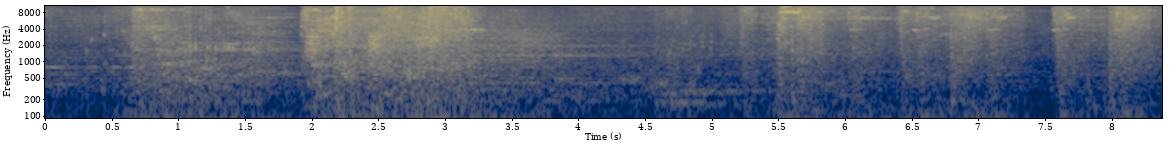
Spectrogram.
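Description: Magic spells whoosh and crash as figures fight.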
